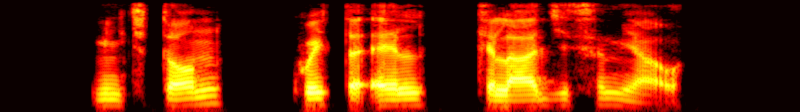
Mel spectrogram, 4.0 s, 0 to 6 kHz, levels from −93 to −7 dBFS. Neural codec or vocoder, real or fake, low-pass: none; real; 5.4 kHz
